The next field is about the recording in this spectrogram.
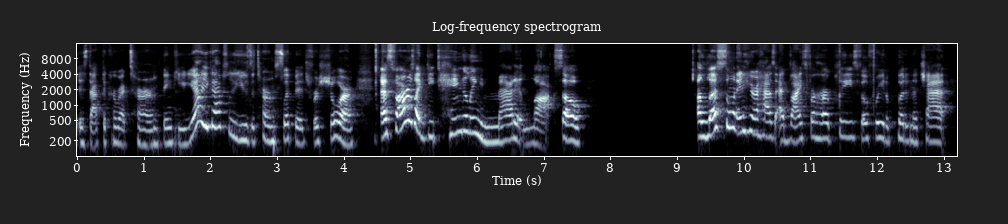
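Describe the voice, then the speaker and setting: A woman in her thirties hosting a live hair care Q&A, chatty and animated, calling viewers honey and sis. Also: medium pitch. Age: 30s. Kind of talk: live stream Q&A, casual chat.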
